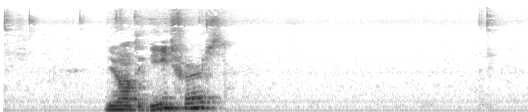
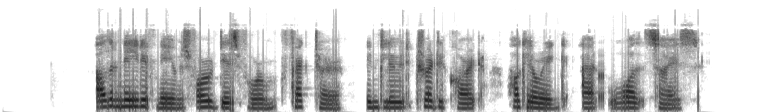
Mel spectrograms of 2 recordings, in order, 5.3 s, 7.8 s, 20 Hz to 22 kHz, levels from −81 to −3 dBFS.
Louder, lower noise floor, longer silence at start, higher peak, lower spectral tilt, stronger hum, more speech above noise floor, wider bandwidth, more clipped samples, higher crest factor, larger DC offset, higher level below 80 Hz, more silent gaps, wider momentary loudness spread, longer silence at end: second, -22 LUFS vs -19 LUFS; second, -62 dBFS vs -83 dBFS; second, 0.05 s vs 0.95 s; second, -8 dBFS vs -2 dBFS; first, -6 dB/octave vs -4 dB/octave; neither; second, 42 dB vs 65 dB; about the same, 16 kHz vs 16 kHz; neither; about the same, 18 dB vs 18 dB; neither; about the same, -56 dBFS vs -52 dBFS; neither; first, 26 LU vs 8 LU; second, 0.35 s vs 0.8 s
